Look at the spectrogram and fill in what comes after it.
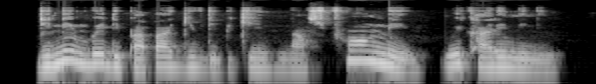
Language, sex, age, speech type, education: Nigerian Pidgin, male, 15-29, spontaneous, tertiary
